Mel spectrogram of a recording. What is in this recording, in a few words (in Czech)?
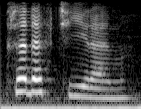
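"předevčírem", czech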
